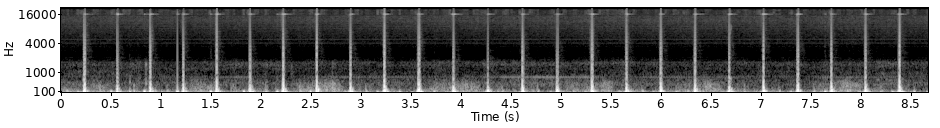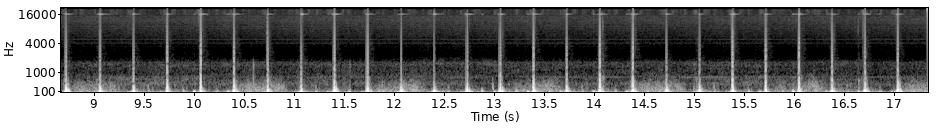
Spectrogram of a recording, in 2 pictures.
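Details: Male heartbeat during an intense cardio workout of about 15 minutes, with heavy breathing. Strong, regular pounding at about 170–180 a minute; he reports close to 200 bpm. Sinus tachycardia from hard exercise.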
